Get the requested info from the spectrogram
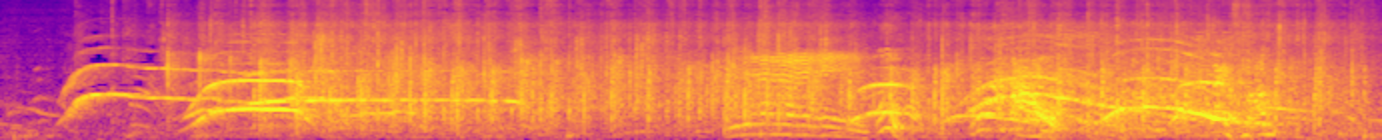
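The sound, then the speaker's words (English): A circus audience breaks into loud, sustained applause for a performer juggling on a unicycle, dense clapping running steadily for about ten seconds, mixed with shrill whistles and scattered cheering voices rising and falling over it. “Clap quick, this won't last long.”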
